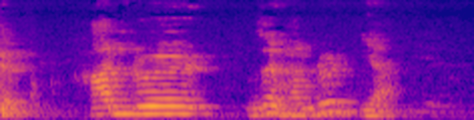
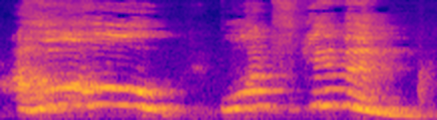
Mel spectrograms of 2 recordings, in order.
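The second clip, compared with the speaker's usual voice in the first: mock surprise; 11 semitones higher, 6 dB louder, much slower than usual. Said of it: "teacher prompting the class".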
